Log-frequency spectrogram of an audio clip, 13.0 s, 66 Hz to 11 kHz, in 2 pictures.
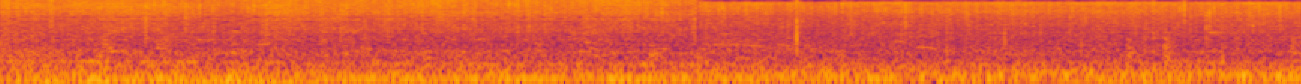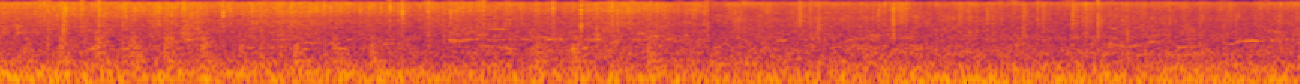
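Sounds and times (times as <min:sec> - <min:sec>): low rumble: 0:00.0 - 0:13.0
pork sizzling on grill: 0:00.0 - 0:13.0.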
